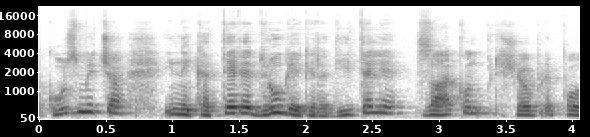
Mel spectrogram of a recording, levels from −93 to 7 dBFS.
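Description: No audible technical faults in this recording.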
